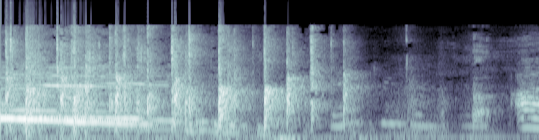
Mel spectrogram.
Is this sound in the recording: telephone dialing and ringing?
no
